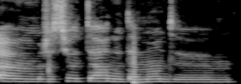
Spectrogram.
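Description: Mellow-voiced young woman, hesitant guest. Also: on the high side, fairly even intonation, slow pace, muffled recording. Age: 20s. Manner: hesitant, many fillers and restarts. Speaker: novelist guest. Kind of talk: casual podcast interview.

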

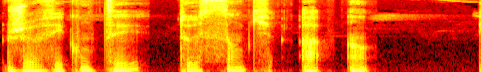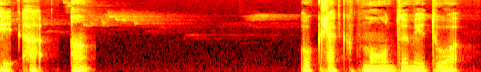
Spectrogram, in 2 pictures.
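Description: A man with a very deep, mellow voice leads a guided sleep hypnosis. He speaks extremely slowly in a soothing, hushed way, with a breathy, husky edge, recorded close and dry. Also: no room sound. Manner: slow, soothing, hushed delivery.

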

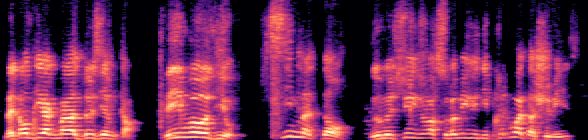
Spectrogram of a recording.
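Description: Animated man teaching a Talmud class. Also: high voice, fairly quick, slight background noise. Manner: explains step by step, rhetorical questions, animated. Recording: dull lo-fi recording.

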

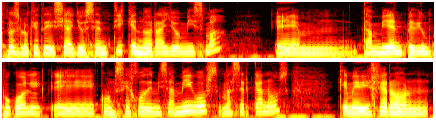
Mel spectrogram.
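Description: A woman recounts a personal story on a podcast. She has a mellow, smooth voice and a casual, halting delivery. She often pauses and restarts with fillers. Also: medium pitch. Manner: hesitant, many fillers and restarts. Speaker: podcast co-host.

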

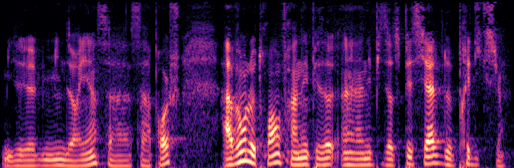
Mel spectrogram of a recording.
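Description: A man's voice: fairly low pitch, a little fast. A young adult man, co-hosting a casual gaming podcast, rambling with restarts and joking asides. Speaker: podcast co-host presenting the news.

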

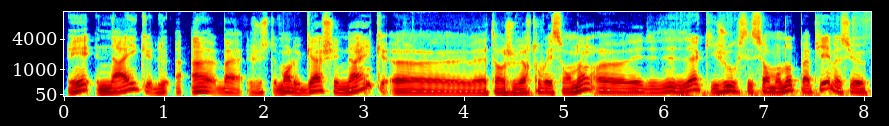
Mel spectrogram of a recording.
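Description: A man's voice: lowish voice, lively intonation, unhurried, hardly any pauses, mellow. A middle-aged French man co-hosting a podcast, telling a story in casual chat with many restarts and fillers. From France. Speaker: podcast co-host.

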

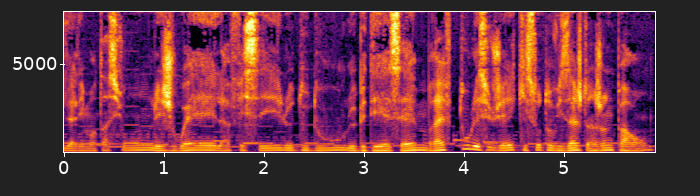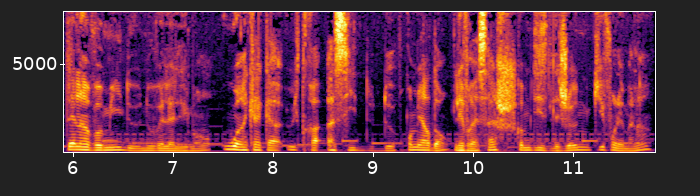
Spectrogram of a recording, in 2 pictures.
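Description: A man hosting a podcast, reviewing audio shows with a mellow, relaxed voice. He talks casually and sardonically, full of quips. Faint music plays behind him. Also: medium pitch. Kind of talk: casual chat.

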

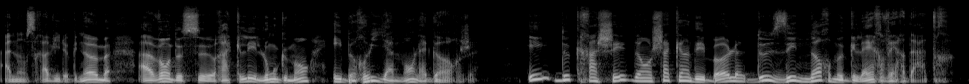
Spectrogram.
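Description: Animated man narrating a storybook. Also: on the low side, slow pace. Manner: animated, playful.

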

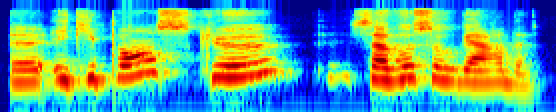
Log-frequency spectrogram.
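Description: A woman's voice: fairly high pitch, lively intonation, unhurried, darkish tone. A woman hosting a podcast, chipping in with short, wry summaries. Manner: brief interjections, wry summaries. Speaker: podcast host. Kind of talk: casual podcast interview.

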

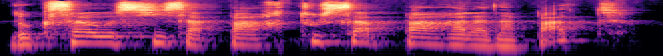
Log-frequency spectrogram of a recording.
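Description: A woman, a podcast guest, recounting her experience in a casual, animated way, acting out her own lines with self-mocking humour. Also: low-pitched, moderate pace. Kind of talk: casual storytelling interview.

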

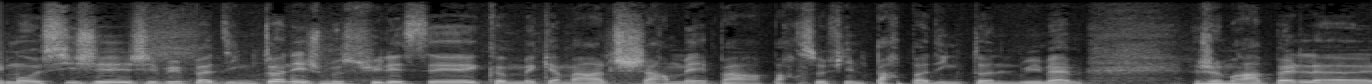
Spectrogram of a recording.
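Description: A man reviewing a film on a talk show, speaking in a measured, informative way. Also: mid-range voice. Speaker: film critic. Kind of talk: radio film review chat.

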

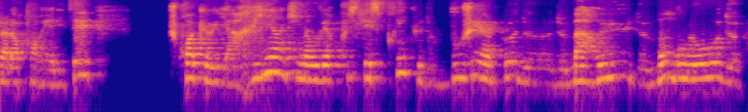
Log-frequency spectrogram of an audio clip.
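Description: Speaking from home in lockdown, this French author is the guest in a relaxed interview, thoughtful and hesitant throughout. Her voice is mid-range, the room echoes, and there's slight background noise.

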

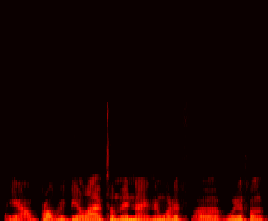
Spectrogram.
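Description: A man's voice: fairly high pitch, level tone, very fast, phone-quality sound. A man of twenty-one, a podcast guest talking earnestly about faith in a casual conversation and slipping into preachy stretches. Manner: earnest and preachy, acts out mock dialogues.

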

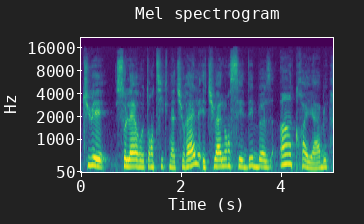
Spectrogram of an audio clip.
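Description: Woman host asking flattering questions. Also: mid-range voice, measured pace. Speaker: podcast host. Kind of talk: casual podcast interview.

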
